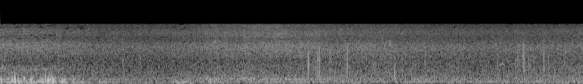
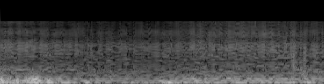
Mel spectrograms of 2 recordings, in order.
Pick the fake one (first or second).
second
